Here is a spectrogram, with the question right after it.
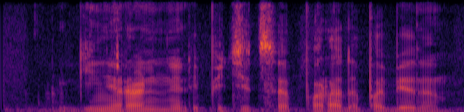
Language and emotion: Russian, neutral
